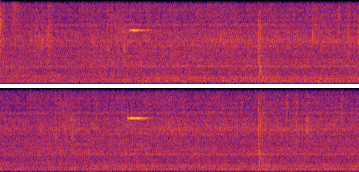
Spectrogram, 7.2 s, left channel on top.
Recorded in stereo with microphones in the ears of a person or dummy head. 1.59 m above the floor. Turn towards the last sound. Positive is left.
turn(degrees=-10)  # may be behind; listen again after turning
